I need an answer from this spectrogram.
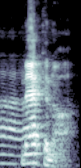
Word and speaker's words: Mackinac: Mackinac. Mackinac. Mackinac. Mackinac. How do you pronounce that one?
